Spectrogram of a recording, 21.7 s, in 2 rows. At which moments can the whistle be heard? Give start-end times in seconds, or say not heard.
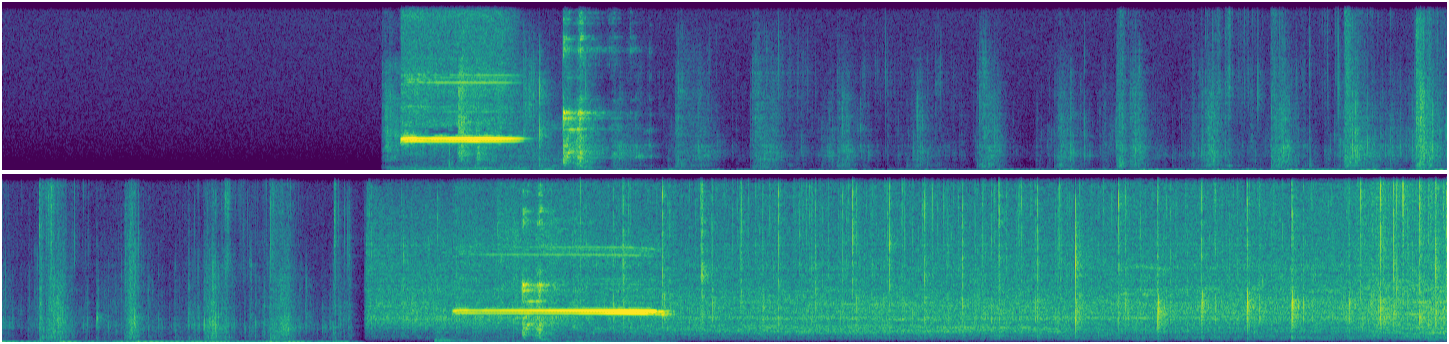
3.0-3.9, 14.2-15.9.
